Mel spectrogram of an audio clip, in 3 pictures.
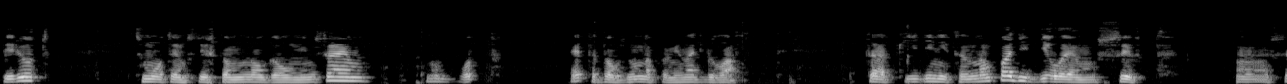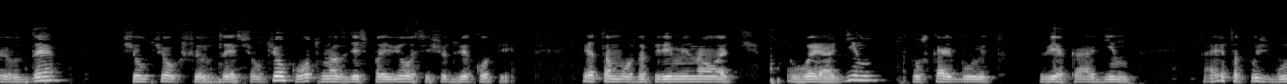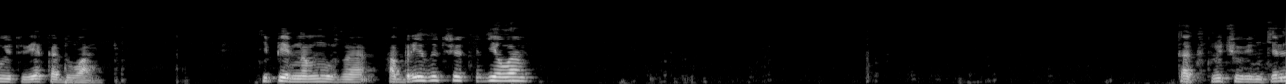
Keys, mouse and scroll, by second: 0.1 middle click, 2.0 s, 4.1 middle click, 5.9 click, 7.9 shift+middle click, 9.0 KP_1, 13.0 shift+d, 14.7 shift+d, 16.9 click, 17.5 click, 24.5 click, 24.7 click, 29.1-29.6 scroll up 4, 29.7 shift+middle click.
